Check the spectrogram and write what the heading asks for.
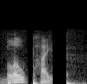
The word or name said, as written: Blowpipe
